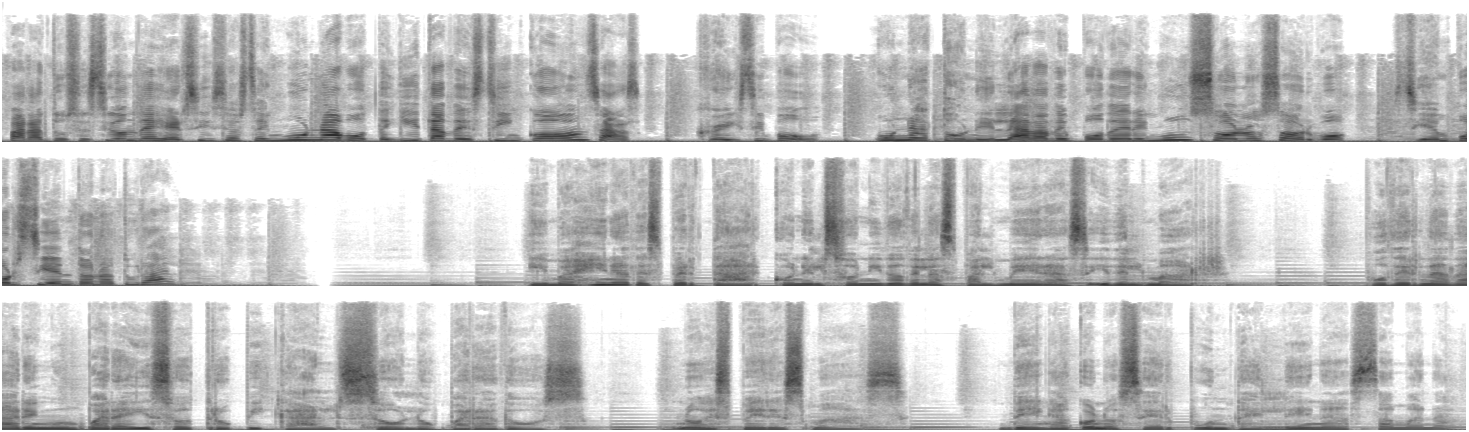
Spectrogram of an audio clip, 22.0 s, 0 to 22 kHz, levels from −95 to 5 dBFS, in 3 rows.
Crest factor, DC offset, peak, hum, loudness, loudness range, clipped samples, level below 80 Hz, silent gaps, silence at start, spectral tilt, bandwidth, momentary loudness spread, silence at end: 20 dB; under 0.1%; -6 dBFS; none; -26 LUFS; 5 LU; under 0.1%; -42 dBFS; 8.90-8.96 s; 0 s; -3.5 dB/octave; over 20 kHz; 12 LU; 0 s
